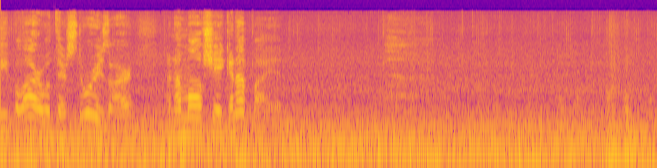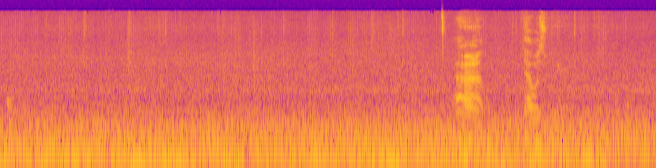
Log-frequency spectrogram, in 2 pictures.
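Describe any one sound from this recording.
A man speaks close by in short bursts.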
